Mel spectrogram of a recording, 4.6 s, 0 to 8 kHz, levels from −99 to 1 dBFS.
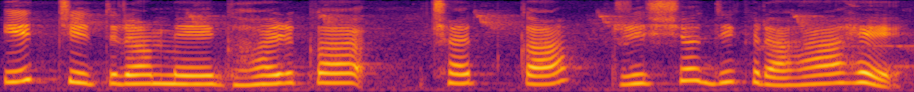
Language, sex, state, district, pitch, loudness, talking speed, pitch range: Hindi, female, Assam, Sonitpur, 295 Hz, -17 LUFS, 145 wpm, 280-320 Hz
